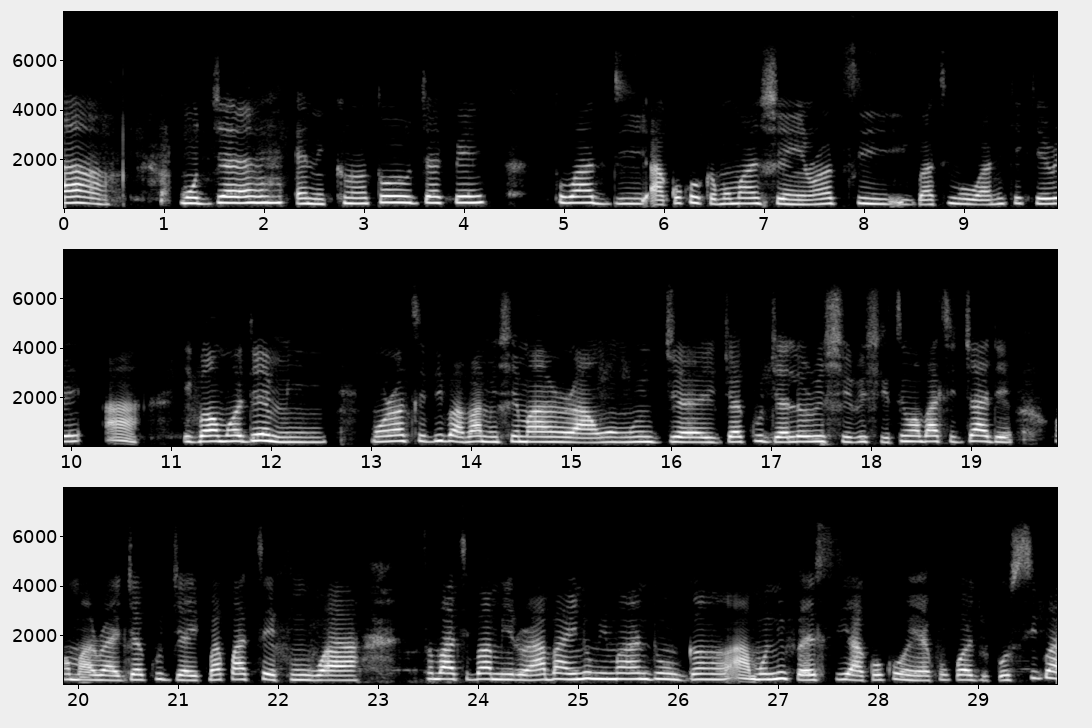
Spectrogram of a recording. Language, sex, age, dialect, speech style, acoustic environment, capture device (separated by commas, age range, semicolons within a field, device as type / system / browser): Yoruba, female, 25-34, Nigeria - Ibadan, happy; excited, silence, desktop / Linux / Chrome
